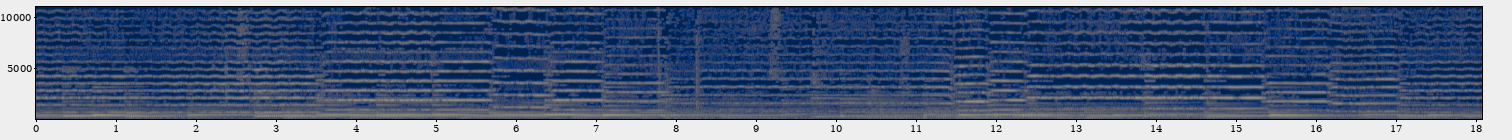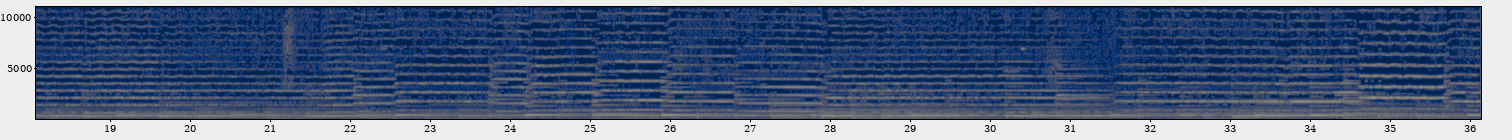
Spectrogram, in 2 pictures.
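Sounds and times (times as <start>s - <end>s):
piano and violin prelude: 0.0s - 36.1s.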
